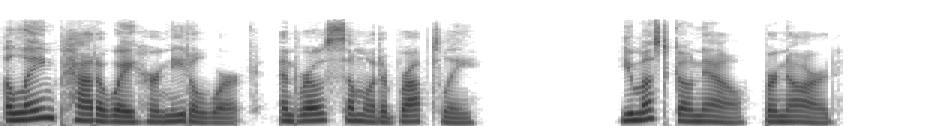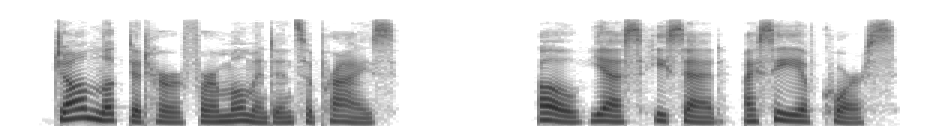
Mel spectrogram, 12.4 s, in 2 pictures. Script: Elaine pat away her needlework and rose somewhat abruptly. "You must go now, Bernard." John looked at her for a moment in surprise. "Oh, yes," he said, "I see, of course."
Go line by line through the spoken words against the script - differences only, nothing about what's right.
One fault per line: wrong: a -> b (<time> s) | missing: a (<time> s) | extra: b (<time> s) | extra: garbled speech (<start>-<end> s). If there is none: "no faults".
no faults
